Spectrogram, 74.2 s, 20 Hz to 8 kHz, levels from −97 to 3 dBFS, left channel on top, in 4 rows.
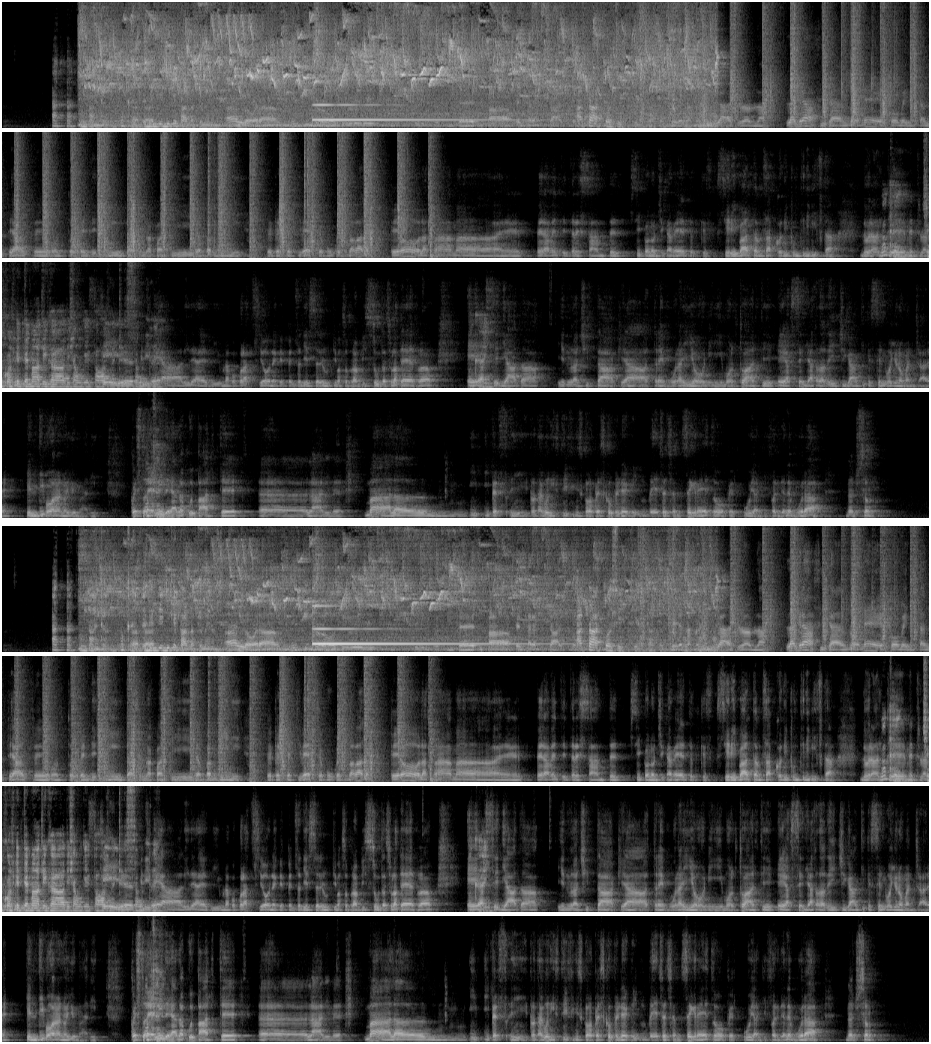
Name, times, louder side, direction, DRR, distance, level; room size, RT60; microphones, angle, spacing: voice 1, 1.0-4.3 11.5-14.3 36.1-36.6 37.0-40.2 46.4-46.8 58.5-58.9, right 3 dB, 60° right, 10 dB, 0.9 m, -34 dB
sound 1, 1.5-14.3, left 6 dB, 50° left, 0.9 m, -30 dB
voice 2, 2.6-3.1 4.4-7.4 8.2-11.5 13.2-15.3 15.7-28.9 29.2-30.9 31.1-37.3 39.1-46.1 46.4-47.8 48.2-55.7 56.1-60.3 60.7-62.6 62.9-71.9 72.5-73.0, right 4 dB, 85° right, 12 dB, 0.8 m, -37 dB
Chink clink, 6.2-10.4, right 6 dB, 35° right, 0.7 m, -23 dB
sound 2, 12.7-13.0 13.3-14.2 14.6-14.8 15.2-15.5 15.8-16.0 16.4-18.4 18.8-19.0 19.3-19.6 19.9-20.1 20.4-20.7 21.0-21.4 21.7-21.9 22.3-23.1 23.5-23.7 24.1-24.3 24.6-24.9 25.2-25.5 25.8-26.1 26.4-26.7 27.1-27.3, left 1 dB, 20° left, 1.2 m, -38 dB
19.0 x 14.5 x 4.1 m, 0.89 s
head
